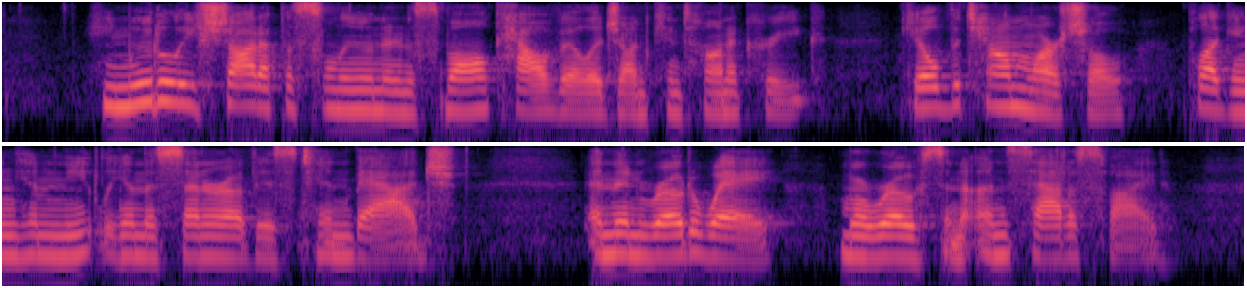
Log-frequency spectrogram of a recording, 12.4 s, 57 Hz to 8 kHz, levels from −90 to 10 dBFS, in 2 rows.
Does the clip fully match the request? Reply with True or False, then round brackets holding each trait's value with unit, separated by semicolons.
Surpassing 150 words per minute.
True (170 wpm)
